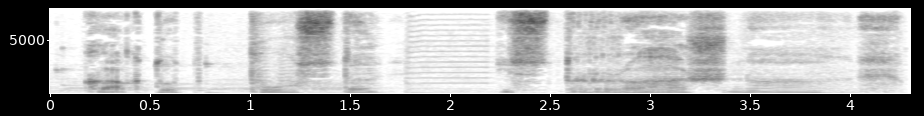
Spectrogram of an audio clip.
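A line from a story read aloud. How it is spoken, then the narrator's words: Whisper. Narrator (Russian): прошептала она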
